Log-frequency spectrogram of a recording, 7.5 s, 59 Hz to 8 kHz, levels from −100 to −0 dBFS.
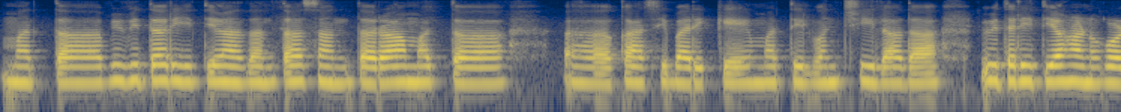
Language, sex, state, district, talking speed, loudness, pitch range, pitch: Kannada, female, Karnataka, Bidar, 120 wpm, -18 LUFS, 210-225 Hz, 215 Hz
